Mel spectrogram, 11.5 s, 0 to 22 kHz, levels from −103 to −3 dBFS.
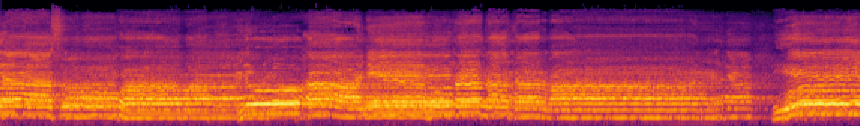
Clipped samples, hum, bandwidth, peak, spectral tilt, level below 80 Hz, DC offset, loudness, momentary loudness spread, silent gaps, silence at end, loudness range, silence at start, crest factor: under 0.1%; none; 15.5 kHz; -4 dBFS; -4 dB/octave; -70 dBFS; under 0.1%; -18 LUFS; 9 LU; none; 0 s; 4 LU; 0 s; 14 dB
